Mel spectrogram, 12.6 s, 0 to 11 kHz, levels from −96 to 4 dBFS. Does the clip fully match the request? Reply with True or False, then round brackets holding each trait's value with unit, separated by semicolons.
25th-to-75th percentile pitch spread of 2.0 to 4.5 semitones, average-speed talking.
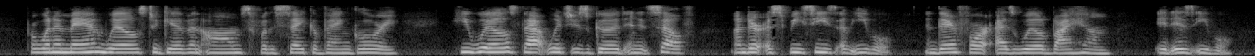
True (2.4 semitones; 170 wpm)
